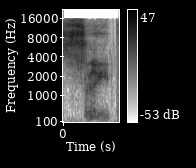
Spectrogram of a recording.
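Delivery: booming voice.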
